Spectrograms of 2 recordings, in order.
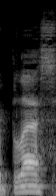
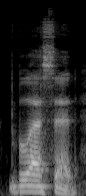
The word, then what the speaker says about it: blessed: are two syllables here blessed uh I will say it is a good idea to adopt the older pronunciation of any Ed word here we in Modern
